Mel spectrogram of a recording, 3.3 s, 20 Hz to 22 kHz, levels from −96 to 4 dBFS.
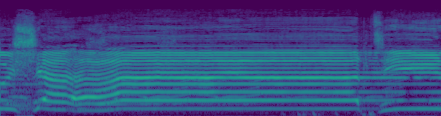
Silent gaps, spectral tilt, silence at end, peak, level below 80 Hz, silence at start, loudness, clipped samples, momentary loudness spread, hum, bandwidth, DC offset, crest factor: none; 1.5 dB/octave; 0 s; -24 dBFS; -86 dBFS; 0 s; -35 LUFS; under 0.1%; 4 LU; none; 16 kHz; under 0.1%; 14 dB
